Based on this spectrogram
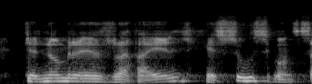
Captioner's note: spanish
